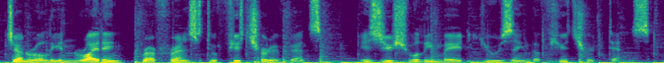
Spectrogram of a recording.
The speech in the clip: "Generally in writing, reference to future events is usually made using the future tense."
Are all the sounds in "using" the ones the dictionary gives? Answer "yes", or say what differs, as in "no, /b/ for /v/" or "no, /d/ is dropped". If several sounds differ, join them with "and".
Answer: yes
